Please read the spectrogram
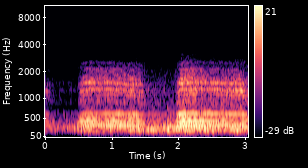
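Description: A passenger train that has just crossed into Virginia rolls along with a steady low rumble, broken by two long, loud, multi-toned horn blasts, one after the other, with no one talking.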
